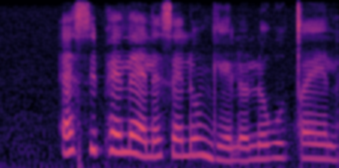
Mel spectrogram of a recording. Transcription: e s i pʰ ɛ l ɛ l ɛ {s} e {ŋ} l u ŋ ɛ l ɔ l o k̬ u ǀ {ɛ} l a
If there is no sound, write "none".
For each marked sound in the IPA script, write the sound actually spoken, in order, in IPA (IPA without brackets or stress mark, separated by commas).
s, none, ɛː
